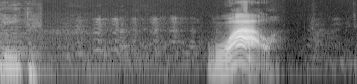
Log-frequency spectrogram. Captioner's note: audience laughing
